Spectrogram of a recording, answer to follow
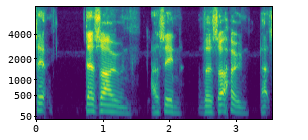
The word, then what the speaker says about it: DAZN: That's how you pronounce it. The Zone, as in the zone.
